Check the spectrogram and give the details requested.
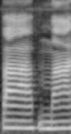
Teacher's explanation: ela já vai começando com pá, má, que são bilabiais, que são o movimento aqui, ó, superficial aqui da boca.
